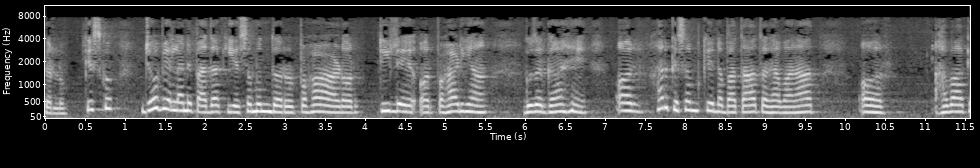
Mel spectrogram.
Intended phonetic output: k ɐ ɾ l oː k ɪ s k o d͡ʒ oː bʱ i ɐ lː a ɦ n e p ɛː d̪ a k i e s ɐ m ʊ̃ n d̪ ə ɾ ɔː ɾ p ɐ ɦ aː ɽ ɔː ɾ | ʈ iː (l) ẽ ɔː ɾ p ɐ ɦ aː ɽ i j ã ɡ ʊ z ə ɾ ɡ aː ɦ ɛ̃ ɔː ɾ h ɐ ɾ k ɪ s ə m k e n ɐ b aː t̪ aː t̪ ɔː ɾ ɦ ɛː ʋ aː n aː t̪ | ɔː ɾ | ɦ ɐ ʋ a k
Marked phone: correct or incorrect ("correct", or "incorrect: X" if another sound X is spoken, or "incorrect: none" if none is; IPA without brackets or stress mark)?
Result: correct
